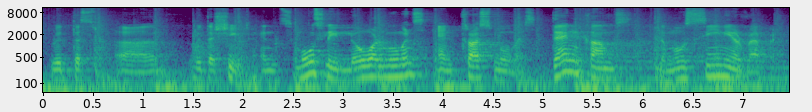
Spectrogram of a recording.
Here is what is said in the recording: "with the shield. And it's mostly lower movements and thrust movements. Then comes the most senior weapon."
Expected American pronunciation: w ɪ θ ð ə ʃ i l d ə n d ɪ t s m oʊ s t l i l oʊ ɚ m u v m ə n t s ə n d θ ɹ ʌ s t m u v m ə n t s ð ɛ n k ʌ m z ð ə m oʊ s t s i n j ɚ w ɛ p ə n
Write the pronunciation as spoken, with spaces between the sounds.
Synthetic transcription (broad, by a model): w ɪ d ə s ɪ d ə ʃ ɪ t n m oʊ s t l i l oʊ ɚ m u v m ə n t s ə n d t ɹ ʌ s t m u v m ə n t s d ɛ n k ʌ m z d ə m oʊ s t s i n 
